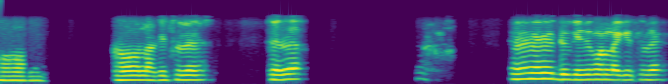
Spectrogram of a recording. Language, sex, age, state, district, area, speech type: Assamese, male, 60+, Assam, Charaideo, urban, conversation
